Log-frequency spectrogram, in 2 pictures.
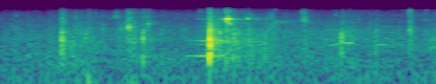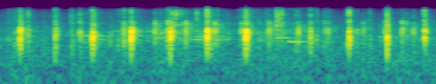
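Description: Small crowd of tennis spectators clapping at the end of a point: a few single sharp claps or knocks at first, then scattered applause with separate claps that picks up about three seconds in.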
